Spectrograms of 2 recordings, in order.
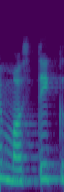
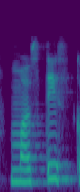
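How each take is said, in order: First: "मस्तिष्क" without its sh, mas-tik; wrong form mastik. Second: "मस्तिष्क" with sibilant before k, mas-tisk; correct form mastishk. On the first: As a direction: drop the second sibilant in "मस्तिष्क". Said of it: "मस्तिष्क तो नहीं होता". ("मस्तिष्क" को मस्तिक बोलें) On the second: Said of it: "मस्तिष्क होता है". ("मस्तिष्क" में ष्क साफ़ बोलें) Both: Shown as a demonstration.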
